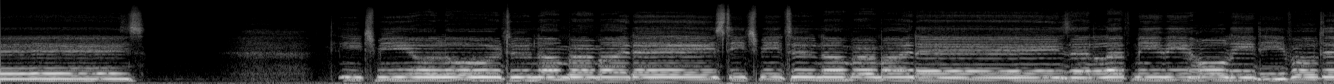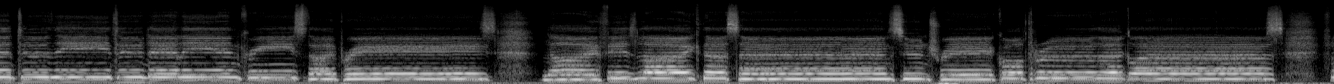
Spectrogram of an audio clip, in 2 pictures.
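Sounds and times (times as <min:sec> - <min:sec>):
alto voice singing a hymn: 0:00.0 - 0:01.5, 0:03.3 - 0:26.6.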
